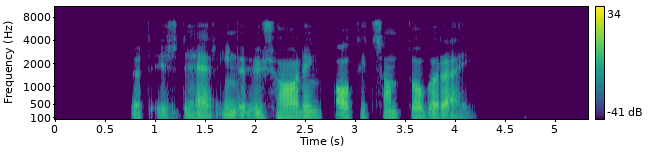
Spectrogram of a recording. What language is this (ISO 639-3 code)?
fry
